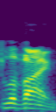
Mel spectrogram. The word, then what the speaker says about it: LeVine: is only five letters so it's easy to pronounce which is the real one it's Levine sir okay look I all right all right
